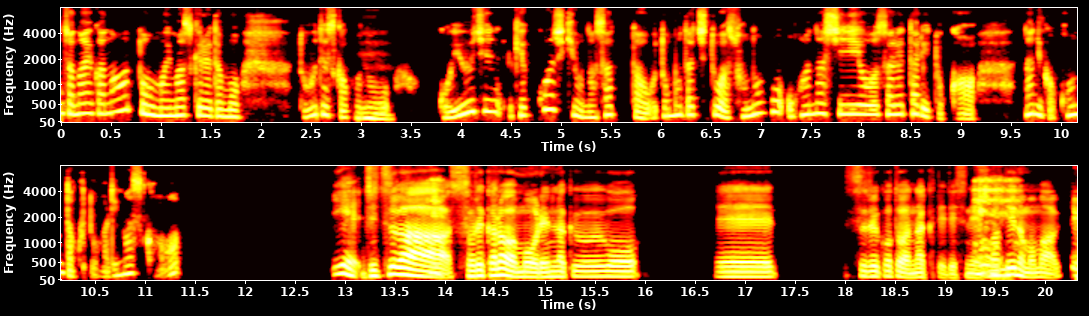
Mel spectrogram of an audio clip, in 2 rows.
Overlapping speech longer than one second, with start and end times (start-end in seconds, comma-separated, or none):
none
